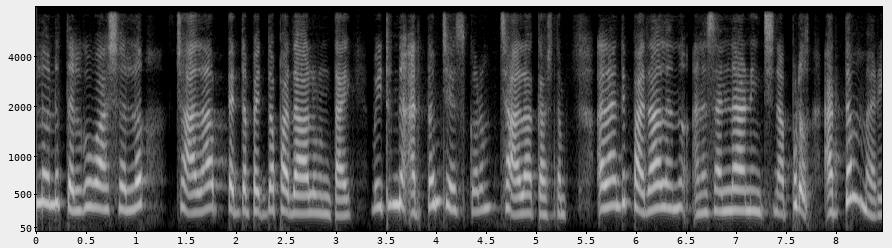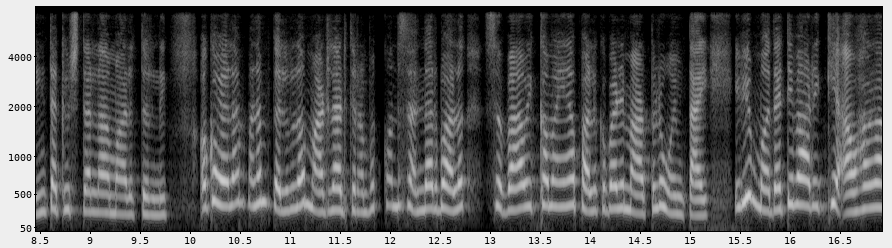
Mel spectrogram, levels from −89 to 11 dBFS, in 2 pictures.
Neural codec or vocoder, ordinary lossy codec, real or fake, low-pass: codec, 16 kHz in and 24 kHz out, 0.9 kbps, LongCat-Audio-Codec, fine tuned four codebook decoder; none; fake; 7.2 kHz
